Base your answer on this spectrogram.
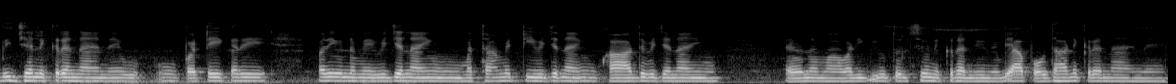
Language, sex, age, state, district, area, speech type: Sindhi, female, 45-60, Gujarat, Kutch, urban, spontaneous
